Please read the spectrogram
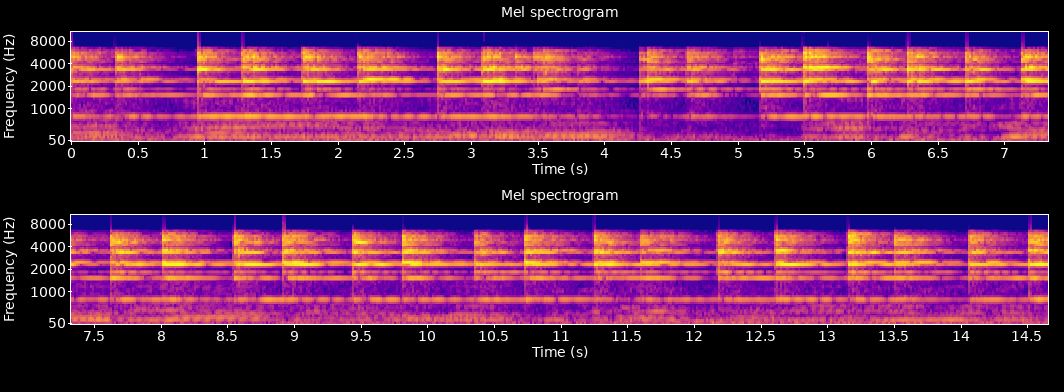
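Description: Puja hand bell rung rapidly and steadily for the aarti, about four strokes a second, its ringing held on between strokes, with singing underneath.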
